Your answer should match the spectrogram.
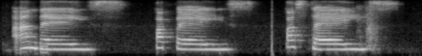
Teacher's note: É um ditongo que é pronunciado abertamente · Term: ditongos abertos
